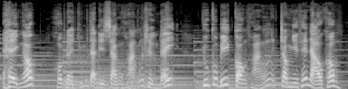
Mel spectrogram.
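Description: A man's voice: high-pitched, lively intonation, moderate pace, music in the background. A man voicing an arrogant, bullying young prince with a mocking manner in a cartoon. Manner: mocking, scornful.

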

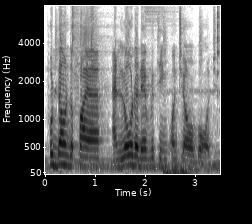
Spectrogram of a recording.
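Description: A man's voice: fairly high pitch, moderate pace. A man reading a scripted voice-over about a trip as a vlog narrator. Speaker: vlogger narrator. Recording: music behind the voice. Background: background music.

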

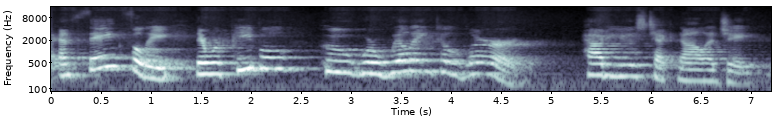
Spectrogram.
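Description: A middle-aged woman pastor preaching a sermon in a large church sanctuary, animated and questioning her congregation. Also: fairly high pitch. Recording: echoey church with long reverb.

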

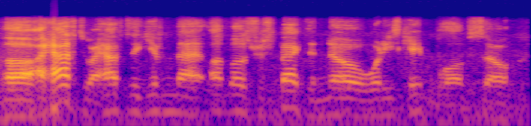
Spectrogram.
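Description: A man's voice: medium pitch, racing. A young man in a parked car, speaking on a video call as a fighter being interviewed, upbeat and rambling with many fillers. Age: young adult. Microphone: phone camera on a video call. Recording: slightly dull video-call audio with faint car hum.

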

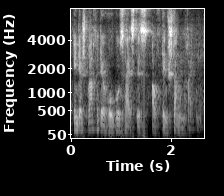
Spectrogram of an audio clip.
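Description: An actor playing a reflective narrator who recalls his hobo youth in a radio play, measured and literary. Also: on the low side, close to an everyday voice. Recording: roomy, clearly noisy radio play recording.

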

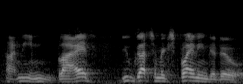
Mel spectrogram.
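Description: An actor playing a gruff, sarcastic police chief in a 1940s radio crime drama. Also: male voice, fairly high pitch, brisk, a bit bright, muffled recording. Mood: firm, accusing. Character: brusque, wry male police chief in command.

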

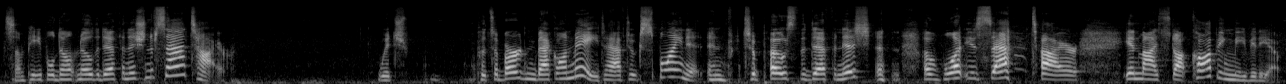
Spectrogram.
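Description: A woman's voice: fairly high pitch, expressive, moderate pace, sharp tone. A woman, talking emphatically and animatedly to a phone camera outdoors on her porch as a homesteading vlogger. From Appalachia, USA. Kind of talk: passionate straight-to-camera talk. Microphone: phone camera at arm's length.

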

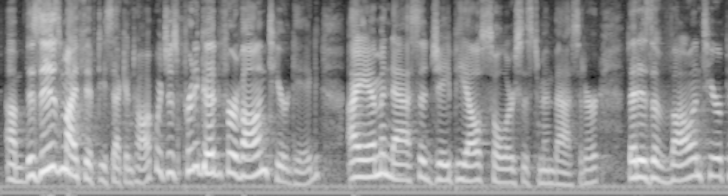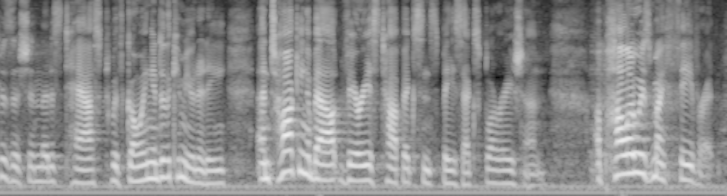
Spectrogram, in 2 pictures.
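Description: A woman in her fifties giving an enthusiastic public talk with slides, loud and emphatic, firing rhetorical questions at the audience. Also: mid-range voice, expressive, quick pace. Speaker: guest speaker, space history presenter. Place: dark lecture hall with projector screen.

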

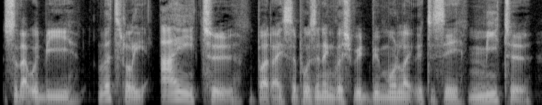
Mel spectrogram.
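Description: Male co-host, very low voice, inquisitive learner, dry studio sound. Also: dry recording. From Scotland. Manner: inquisitive, repeats phrases slowly. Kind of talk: language lesson dialogue.

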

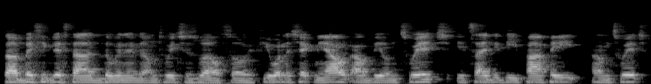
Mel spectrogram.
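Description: A man's voice: lowish voice, flat delivery, brisk. A young Russian-born man with a Russian accent, chatting casually as a streamer in his gaming room, rambling with many fillers and restarts. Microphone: wireless headset. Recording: echoey, dull lo-fi home mic.

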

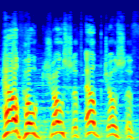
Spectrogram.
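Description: An actor in a radio drama playing a kindly, anxious, bumbling guardian angel with an earnest, moralizing manner. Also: male voice, very high-pitched, expressive, measured pace, faint music behind. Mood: panicked calling.

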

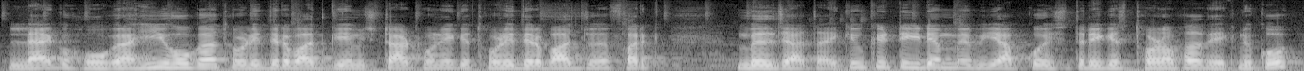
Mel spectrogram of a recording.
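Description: A man's voice: a little high, fairly even intonation, quick pace. A man giving a casual, informal tech review voice-over, explaining things in a repetitive way. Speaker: tech reviewer, channel host.

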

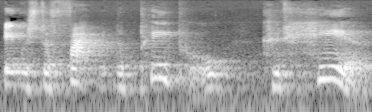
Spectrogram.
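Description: An Englishman, a priest, giving a lively, conversational sermon from the pulpit of a large church, filmed from a distance. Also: high-pitched, a little slow. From England. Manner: lively, conversational preaching with gestures. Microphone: far camera. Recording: very echoey church from far off, faint hiss.

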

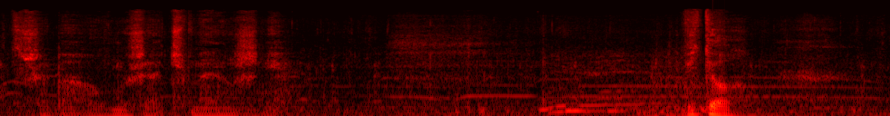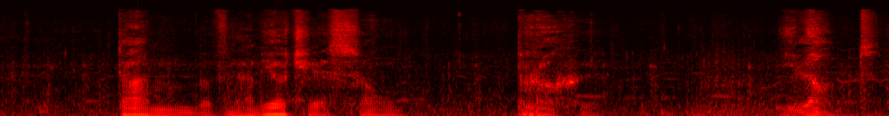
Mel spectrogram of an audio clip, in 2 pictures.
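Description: An actor playing a proud, anguished prince and wounded army commander in a radio drama, declaiming with passion. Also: male voice, low voice, extremely slow, pauses often, background noise. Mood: grave resolve. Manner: impassioned, declamatory. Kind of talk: theatrical radio drama acting.

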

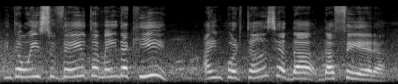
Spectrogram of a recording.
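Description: High-voiced woman at a noisy expo. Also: expressive, normal speed, crowd noise. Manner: chatty, emphatic, many filler "né". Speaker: former volleyball player, interviewee. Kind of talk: casual interview. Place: busy expo hall, indoors. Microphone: handheld mic held by interviewer.

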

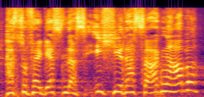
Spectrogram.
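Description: An actor playing an arrogant, hot-tempered young bank heir in a German audio drama, blustering and sneering. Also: male voice, very high-pitched, quick pace, pushed and bright, faint music behind. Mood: indignant, blustering.

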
